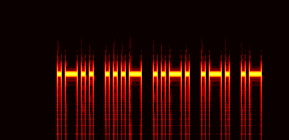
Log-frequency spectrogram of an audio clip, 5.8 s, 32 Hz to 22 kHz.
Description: Morse code, heard as a keyed tone, about 15 wpm, 700 Hz. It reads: LVFRA
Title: Code Groups - 5 Letters - 15wpm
